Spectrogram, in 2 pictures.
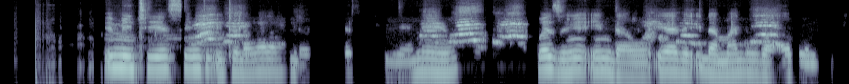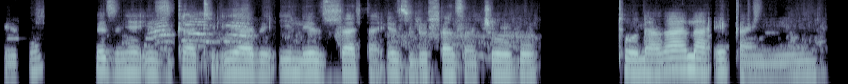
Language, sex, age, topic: North Ndebele, female, 25-35, health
